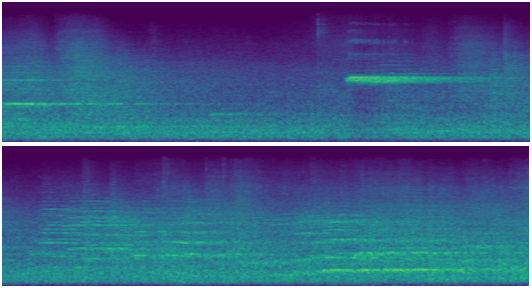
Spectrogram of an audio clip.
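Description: A referee's whistle blown once, a sharp blast of about a second, a few seconds in, over a steady arena din. From the middle on, several spectators' voices are raised, shouting over one another.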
